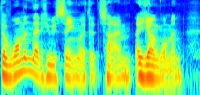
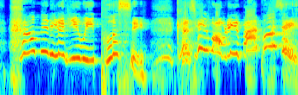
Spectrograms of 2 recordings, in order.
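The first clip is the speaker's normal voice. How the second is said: put-on much higher laughing drunk girl wail; drunk upset girlfriend. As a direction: whine it like a hurt tipsy girlfriend. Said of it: "She's like".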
